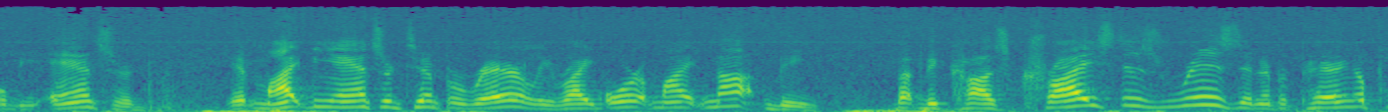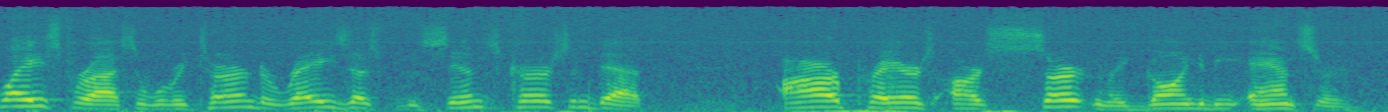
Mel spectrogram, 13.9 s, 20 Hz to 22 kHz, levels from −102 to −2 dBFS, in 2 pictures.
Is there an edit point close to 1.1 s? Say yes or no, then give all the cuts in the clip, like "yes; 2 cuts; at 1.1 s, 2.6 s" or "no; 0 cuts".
no; 1 cut; at 3.0 s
